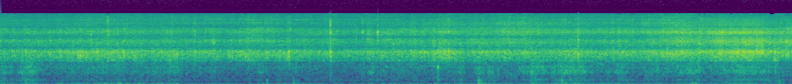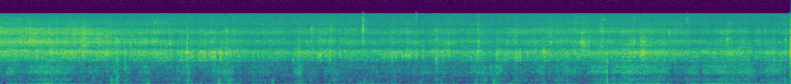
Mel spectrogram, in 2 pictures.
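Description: Skis sliding and scraping over packed snow in a steady hiss, with wind rumbling on the microphone.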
